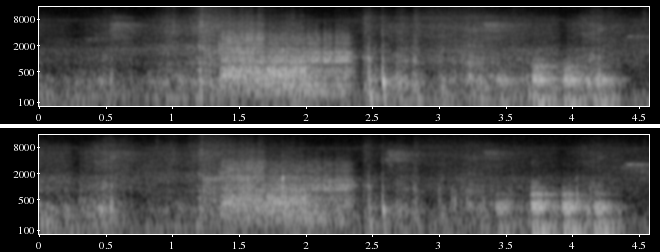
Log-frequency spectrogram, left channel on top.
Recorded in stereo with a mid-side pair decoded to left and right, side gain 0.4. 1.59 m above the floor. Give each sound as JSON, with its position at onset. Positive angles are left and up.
{"t": 1.3, "sound": "an explosion", "azimuth_deg": 60, "distance_m": 1.4}
{"t": 3.4, "sound": "knocking", "azimuth_deg": -65, "distance_m": 3.0}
